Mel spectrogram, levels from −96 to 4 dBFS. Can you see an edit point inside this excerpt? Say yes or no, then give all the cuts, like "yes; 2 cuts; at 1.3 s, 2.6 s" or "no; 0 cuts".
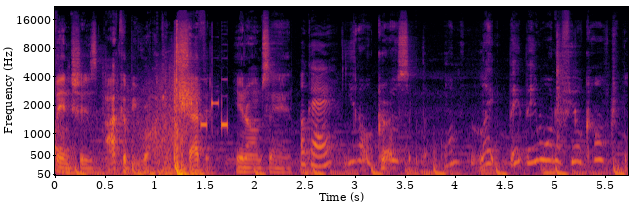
yes; 1 cut; at 2.9 s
